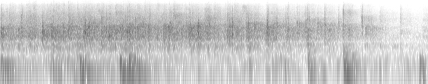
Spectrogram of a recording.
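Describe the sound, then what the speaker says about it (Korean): An audience at a university student forum presentation applauds with steady, lively clapping that fades toward the end. "박수 쳐주세요."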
